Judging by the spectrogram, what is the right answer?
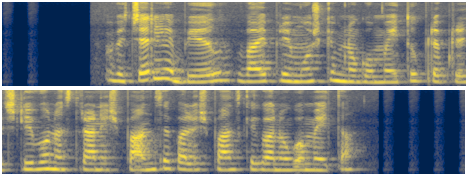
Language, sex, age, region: Slovenian, female, 18-29, Abroad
